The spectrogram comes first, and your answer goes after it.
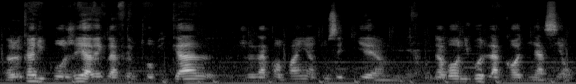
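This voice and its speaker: A man from Côte d'Ivoire, an agroeconomist describing his coordination role in a measured interview. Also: medium pitch, fairly even intonation, sharp tone. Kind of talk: interview testimony. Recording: distant mic with clear music behind.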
